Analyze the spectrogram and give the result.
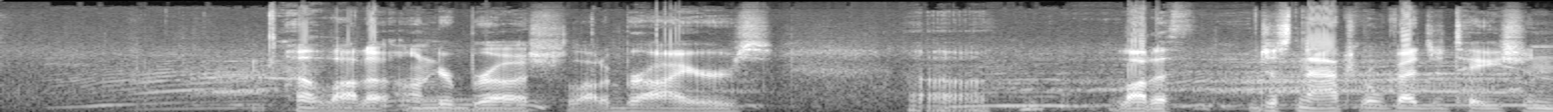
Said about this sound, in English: this cattle farm that you can hear the cows on behind me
